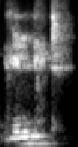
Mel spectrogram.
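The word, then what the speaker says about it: guilt: गिल्ट, इसको गिल्ट पढ़ते हैं, ग्विल्ट नहीं है ये।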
